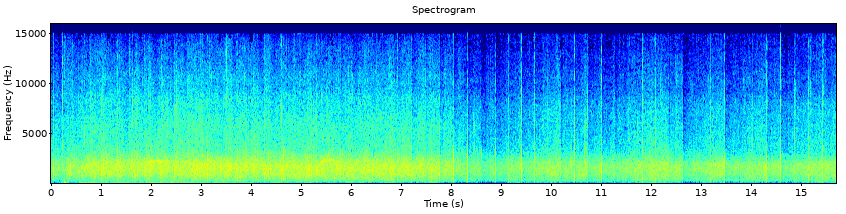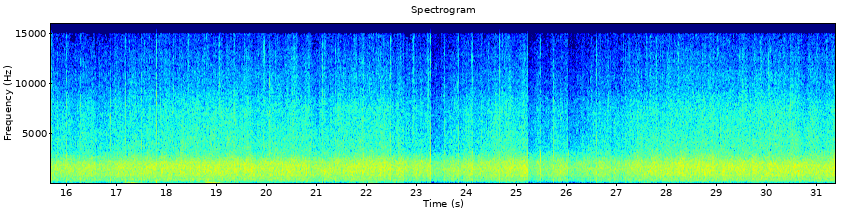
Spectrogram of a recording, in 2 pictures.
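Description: Large standing audience applauding: sustained, dense clapping that eases a little about a third of the way through and then builds back up.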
